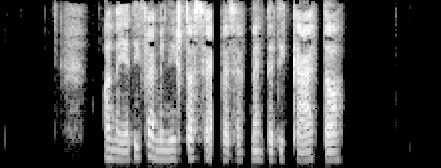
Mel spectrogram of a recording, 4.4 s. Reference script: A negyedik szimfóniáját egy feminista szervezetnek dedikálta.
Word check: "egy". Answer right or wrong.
wrong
